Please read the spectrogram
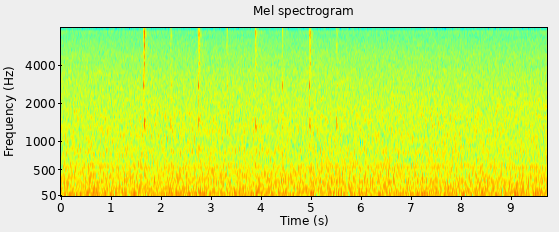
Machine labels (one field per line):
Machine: valve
